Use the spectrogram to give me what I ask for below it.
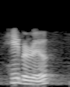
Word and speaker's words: Habiru: That's spelled H-A-B-I-R-U, Habaru. And many scholars feel that this is the same word as Hebrew, Habaru. Habaru sounds very similar to Hebrew.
